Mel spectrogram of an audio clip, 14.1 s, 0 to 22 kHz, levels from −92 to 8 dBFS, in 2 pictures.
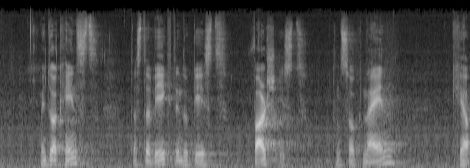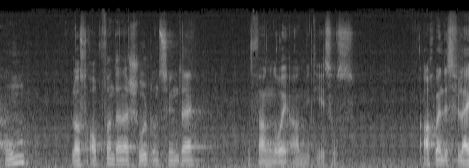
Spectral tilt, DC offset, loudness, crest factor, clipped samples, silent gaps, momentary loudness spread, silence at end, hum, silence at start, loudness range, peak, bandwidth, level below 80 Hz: -3.5 dB/octave; under 0.1%; -24 LUFS; 24 dB; under 0.1%; none; 24 LU; 0 s; 60 Hz at -55 dBFS; 0 s; 6 LU; 0 dBFS; 17.5 kHz; -48 dBFS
